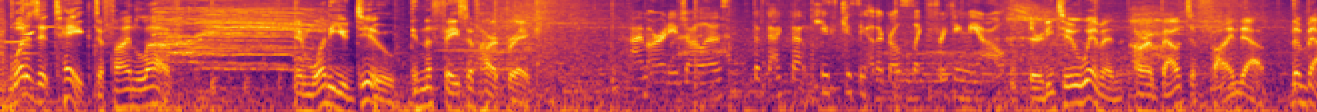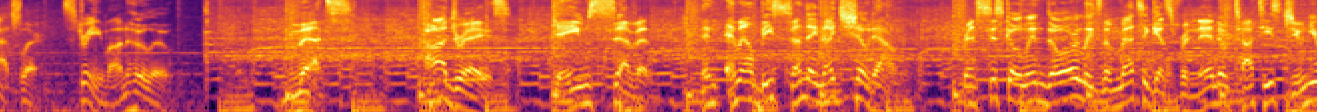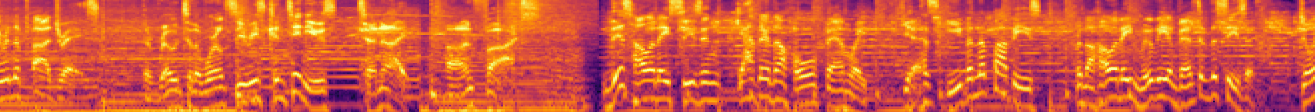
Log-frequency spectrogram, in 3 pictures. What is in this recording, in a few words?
Promo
